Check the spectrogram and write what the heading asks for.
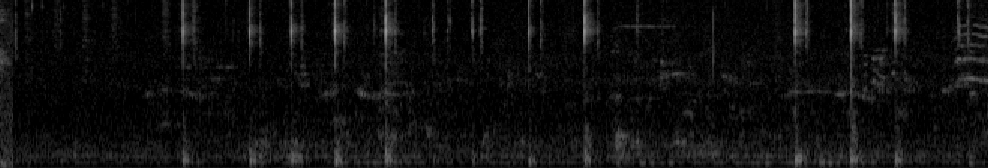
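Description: Small scissors snipping away excess hardened glue along the edge of a felt hair clip: about ten faint, sharp clicks at uneven intervals.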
